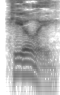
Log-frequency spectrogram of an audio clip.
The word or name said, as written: hilly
